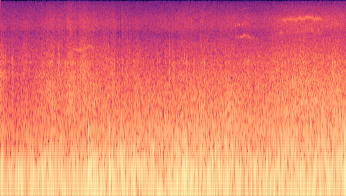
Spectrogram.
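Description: Wind rushing over the microphone of a camera moving fast downhill on a ski slope: a steady, loud, low rumbling buffet, with the hiss of snow under the rider carrying it.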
